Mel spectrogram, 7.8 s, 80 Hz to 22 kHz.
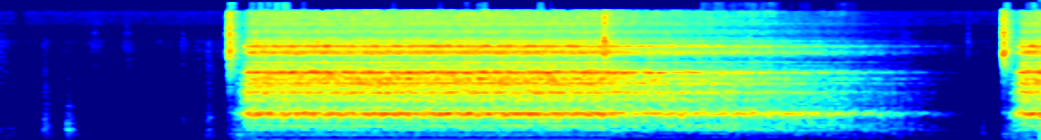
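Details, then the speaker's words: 380 V three-phase motor converted to run on 220–230 V single-phase via a non-polarized AC run capacitor: snaps on, settles to steady even hum with clean tone, winds down smoothly; starts very well on the capacitor. "khởi động rất tốt với tụ điện này, tụ điện này được gọi là tụ điện chạy."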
